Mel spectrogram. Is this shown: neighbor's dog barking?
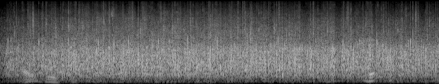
no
